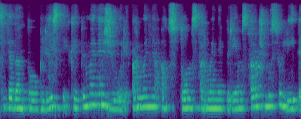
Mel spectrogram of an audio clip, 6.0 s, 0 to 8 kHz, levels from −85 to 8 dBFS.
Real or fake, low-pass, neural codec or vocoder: real; 7.2 kHz; none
